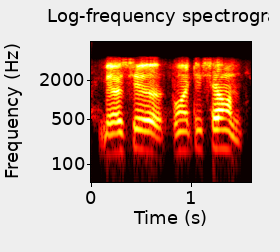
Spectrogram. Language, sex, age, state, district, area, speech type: Kashmiri, male, 30-45, Jammu and Kashmir, Srinagar, urban, conversation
